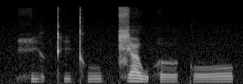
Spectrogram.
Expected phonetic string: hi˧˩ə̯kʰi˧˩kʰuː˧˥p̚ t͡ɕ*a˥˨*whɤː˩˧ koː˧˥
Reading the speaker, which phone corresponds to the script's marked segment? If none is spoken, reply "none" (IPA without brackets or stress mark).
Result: a˥˨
